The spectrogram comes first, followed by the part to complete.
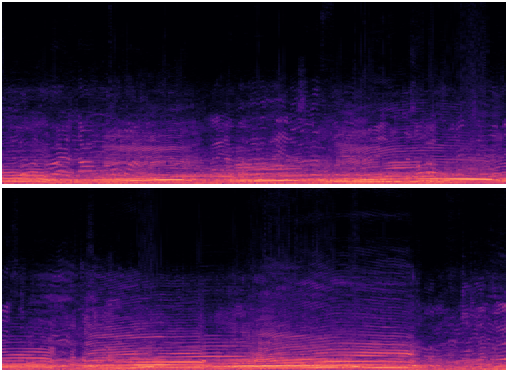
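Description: Cattle mooing again and again, several long calls overlapping one another, each arching up and then down in pitch.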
